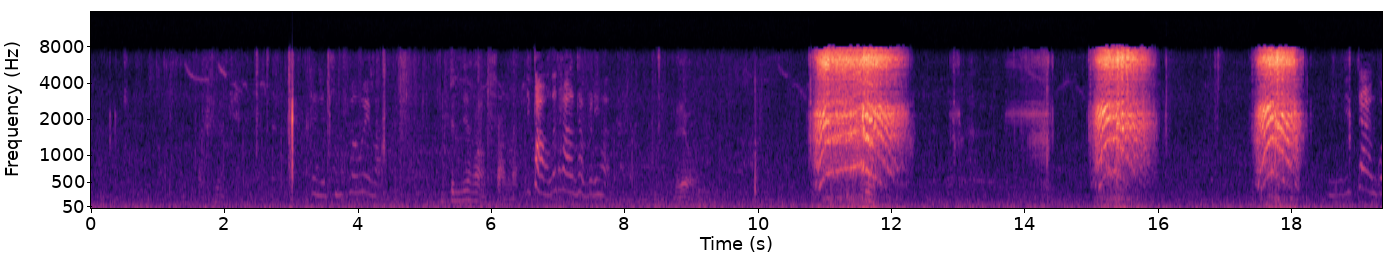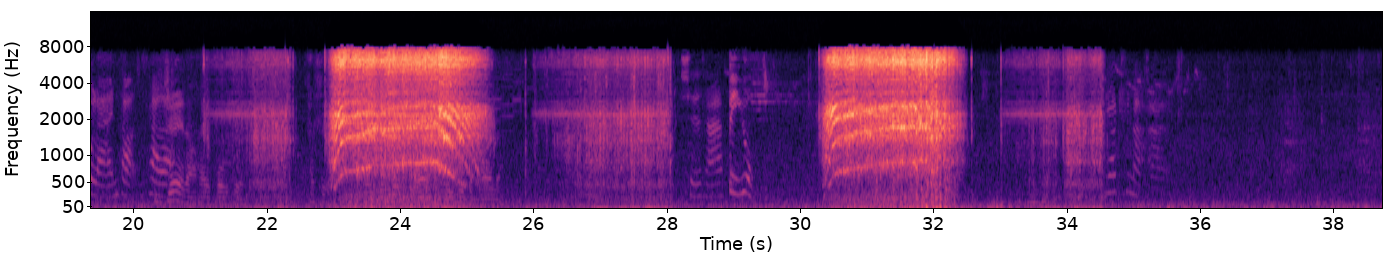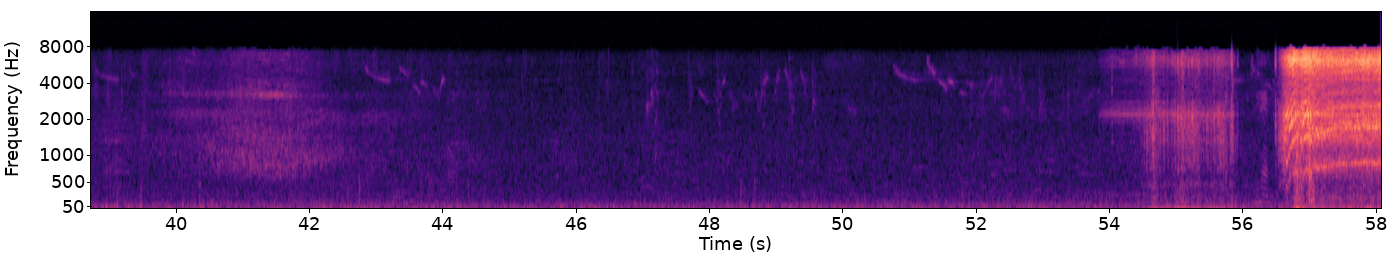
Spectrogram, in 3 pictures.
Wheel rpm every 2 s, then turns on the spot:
0, 0, 0, 0, 0, 50, 10, 30, 10, 10, 0, 70, 100, 10, 0, 130, 30, 0, 0, 0, 0, 0, 0, 0, 0, 0, 0, 10, 110.
26-28 54-56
